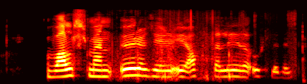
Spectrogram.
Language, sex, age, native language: Icelandic, male, 18-19, Icelandic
